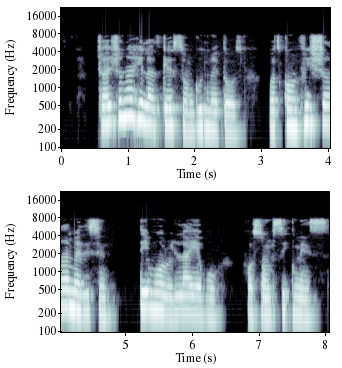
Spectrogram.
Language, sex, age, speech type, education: Nigerian Pidgin, female, 15-29, spontaneous, tertiary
